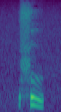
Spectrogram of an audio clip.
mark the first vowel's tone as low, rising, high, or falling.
falling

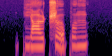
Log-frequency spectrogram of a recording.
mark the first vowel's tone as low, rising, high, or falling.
rising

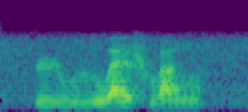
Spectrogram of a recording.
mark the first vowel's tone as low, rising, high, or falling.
low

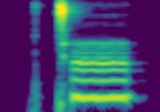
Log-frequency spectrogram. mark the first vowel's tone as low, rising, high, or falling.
low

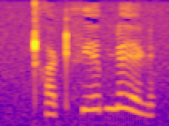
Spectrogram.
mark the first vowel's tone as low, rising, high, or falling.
low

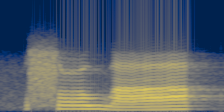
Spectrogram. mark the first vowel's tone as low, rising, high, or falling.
high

